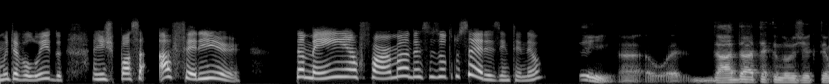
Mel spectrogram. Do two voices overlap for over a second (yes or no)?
no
